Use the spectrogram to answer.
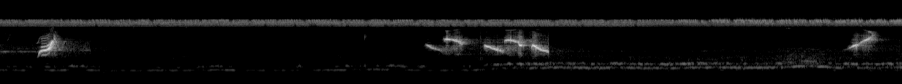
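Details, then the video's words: Northern bobwhite giving clear whistled calls, with one sharply rising 'bob-white' phrase and single rising notes, over a steady high insect drone. "Bobwhite Quail Call"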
